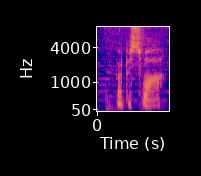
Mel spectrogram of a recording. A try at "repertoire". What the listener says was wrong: Repertoire? There's no S in there. Repertoire.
